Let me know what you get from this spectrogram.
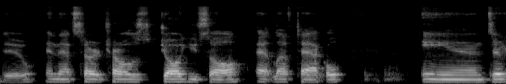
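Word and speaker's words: Jagusah: Mike, did you know you pronounce his last name Jogusah? This was a hot topic of. Did I really? Jagasaw. Yeah, no. No, Well, yeah, Kyle has it's it right. Jogusah.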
